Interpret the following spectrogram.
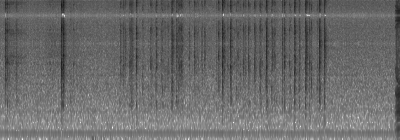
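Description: Typing on a computer keyboard: two single key presses, then a quick run of keystrokes lasting about four seconds.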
